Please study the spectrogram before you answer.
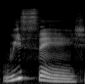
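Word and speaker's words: วิเศษณ์: "Gamset, Gamset"— "wi" 는 짧고 "set" 은 깁니다 . 뒷부분 을 길 게 강조 해서 발음 해 주세요 . 그것 은 "Wiset" 입니다 .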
